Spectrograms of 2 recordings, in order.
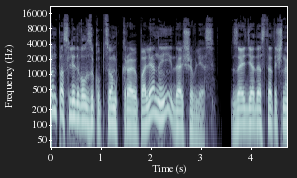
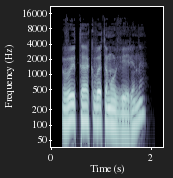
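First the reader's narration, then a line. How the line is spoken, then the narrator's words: Calm questioning. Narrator (Russian): Купец задавал вопросы спокойным тоном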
